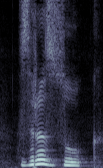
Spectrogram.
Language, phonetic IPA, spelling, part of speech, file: Ukrainian, [zrɐˈzɔk], зразок, noun, Uk-зразок.ogg
- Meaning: model, sample, example, specimen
